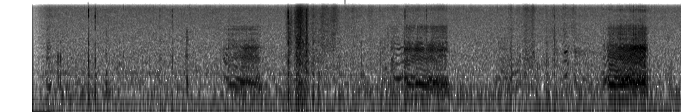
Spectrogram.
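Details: Sleeping Shih Tzu puppy, one month and three weeks old, snoring beside its sisters, one of which also snores faintly now and then; soft, low, buzzy snores about half a second long recur every two to three seconds over a hissy background.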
